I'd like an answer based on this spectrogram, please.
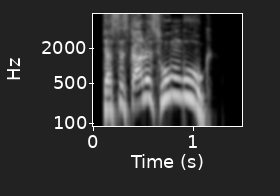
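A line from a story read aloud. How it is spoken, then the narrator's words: Calling out. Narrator (German): rief Washington Otis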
